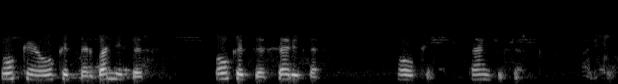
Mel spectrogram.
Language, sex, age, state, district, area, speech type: Kannada, female, 18-30, Karnataka, Kolar, urban, conversation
